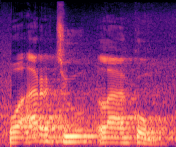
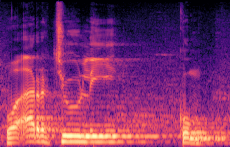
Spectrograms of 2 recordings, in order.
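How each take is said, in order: First: The vowel before the final 'kum' is a. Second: The vowel before the final 'kum' is i. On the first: The feet must be fully washed. "Bagi yang membacanya wa arjulakum ... kaki itu itu harus dibasuh" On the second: The feet only need to be wiped with water. "yang berpendapat wa arjulikum itu hanya disapu saja airnya"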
